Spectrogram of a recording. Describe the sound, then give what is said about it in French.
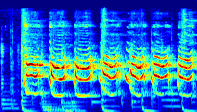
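A slate turkey call, used for turkey hunting, sounds a loud run of about six raspy yelps in steady rhythm, each note rising then falling, with no voices. “Ou encore, j'utilise aussi mon ardoise pour faire des pures, des yelps et toutes sortes de petits sons.”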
